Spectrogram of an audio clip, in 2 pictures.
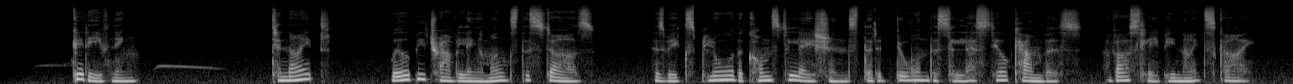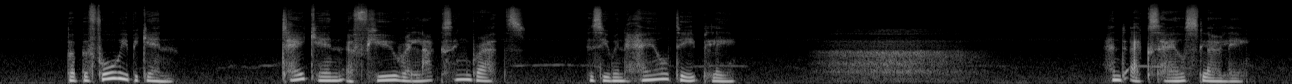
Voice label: Narrative

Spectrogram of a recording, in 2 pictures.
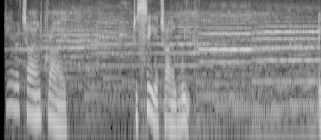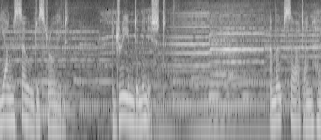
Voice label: Commercials

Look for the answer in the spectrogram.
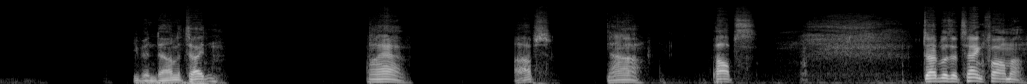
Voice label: Character

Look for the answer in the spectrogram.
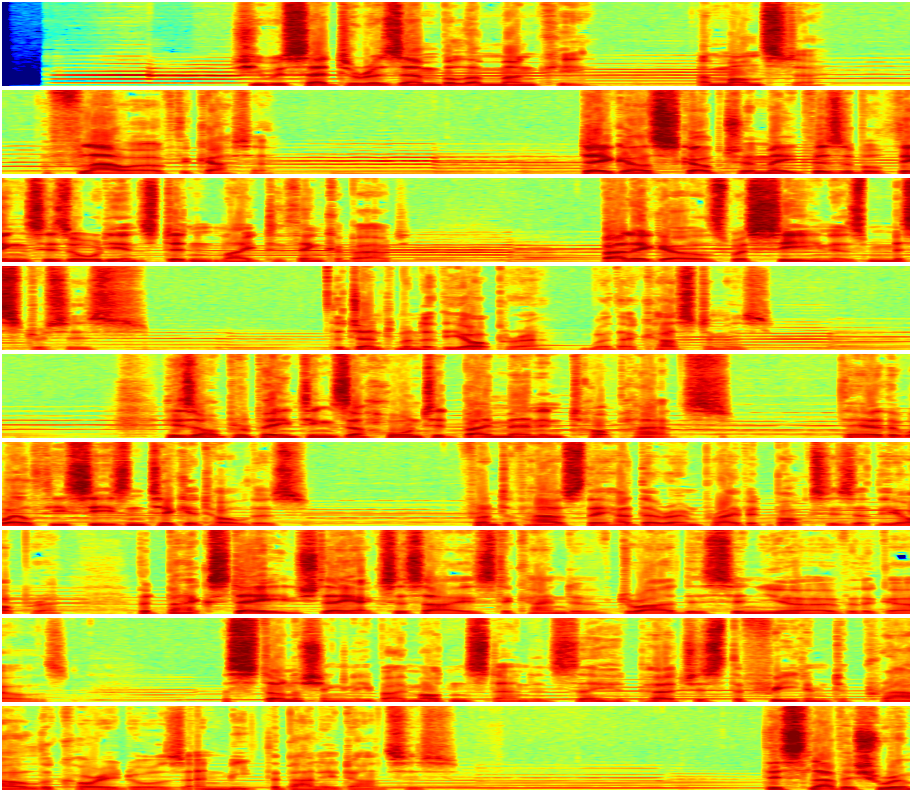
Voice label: Documentary; Natural Accent: RP

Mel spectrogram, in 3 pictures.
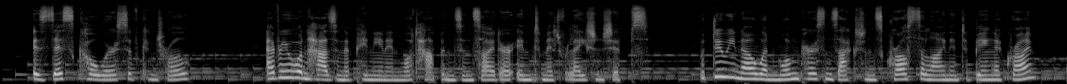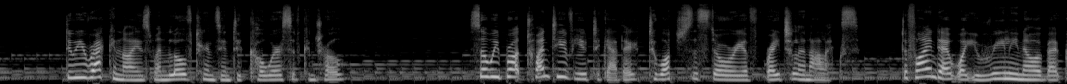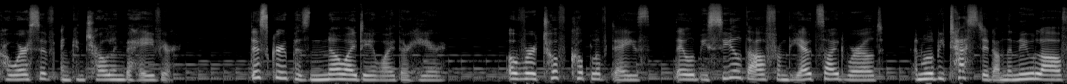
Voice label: Documentary

